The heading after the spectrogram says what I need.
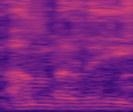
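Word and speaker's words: Umberlee: What do you know of Umberly Astarion? Oh, lots. Rhymes with undersea, for one thing.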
